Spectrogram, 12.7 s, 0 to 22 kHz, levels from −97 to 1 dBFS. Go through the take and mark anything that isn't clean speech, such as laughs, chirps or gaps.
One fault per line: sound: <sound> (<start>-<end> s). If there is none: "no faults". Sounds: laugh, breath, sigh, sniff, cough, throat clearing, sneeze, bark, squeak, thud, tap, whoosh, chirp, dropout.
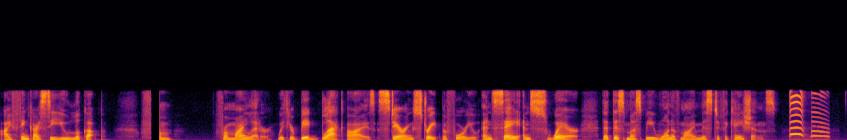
sound: dropout (2.3-2.4 s)
sound: squeak (11.8-12.5 s)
